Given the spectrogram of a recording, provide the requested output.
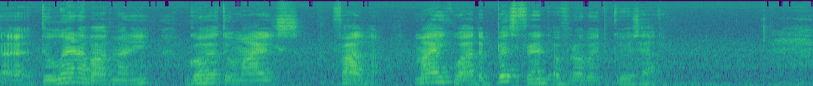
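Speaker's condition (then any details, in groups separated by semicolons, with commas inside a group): No condition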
